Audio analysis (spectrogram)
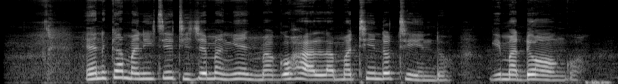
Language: Luo (Kenya and Tanzania)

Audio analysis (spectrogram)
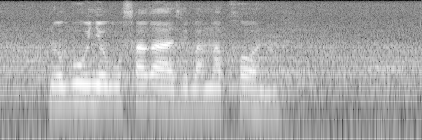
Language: Zulu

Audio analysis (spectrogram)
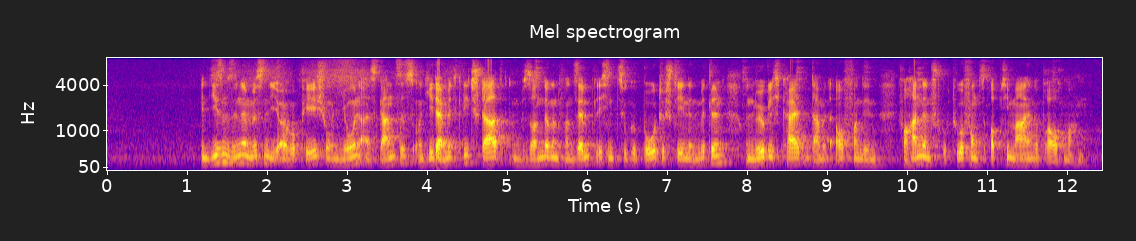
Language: German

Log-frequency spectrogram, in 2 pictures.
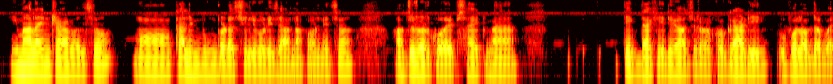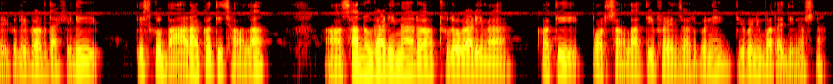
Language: Nepali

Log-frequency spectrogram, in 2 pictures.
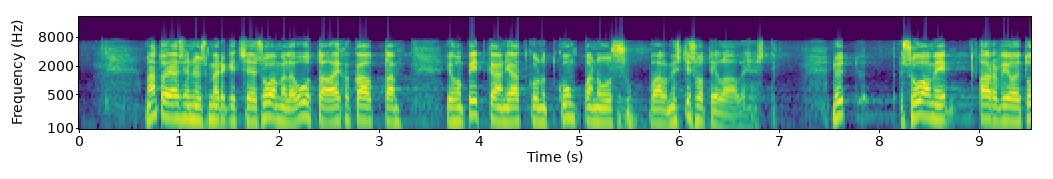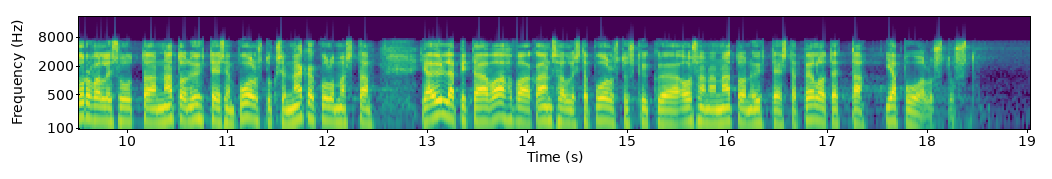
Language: Finnish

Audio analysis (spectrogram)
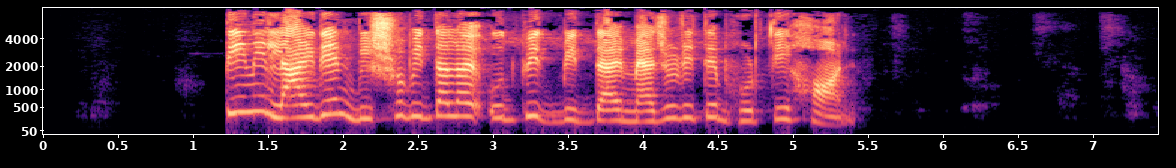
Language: Bangla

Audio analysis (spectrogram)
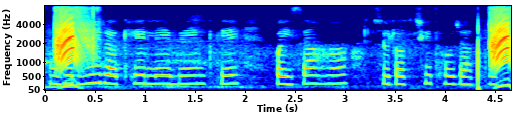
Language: Chhattisgarhi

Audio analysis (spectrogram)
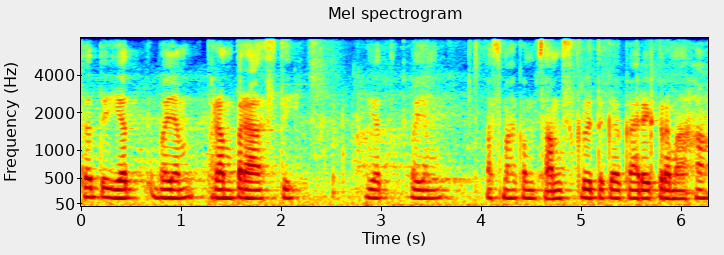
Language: Sanskrit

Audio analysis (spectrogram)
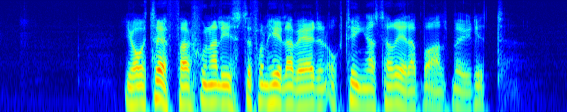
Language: Swedish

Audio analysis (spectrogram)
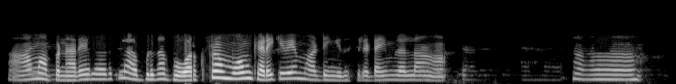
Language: Tamil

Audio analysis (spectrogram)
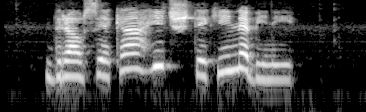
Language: Central Kurdish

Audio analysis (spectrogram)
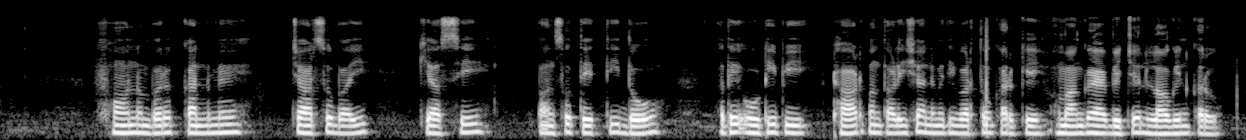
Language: Punjabi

